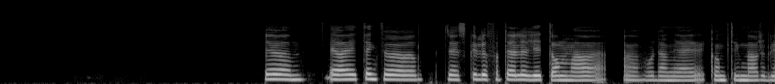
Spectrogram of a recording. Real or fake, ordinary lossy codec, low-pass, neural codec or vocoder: fake; none; 7.2 kHz; codec, 16 kHz, 1 kbps, FunCodec, trained on Chinese and English, 50 frames a second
